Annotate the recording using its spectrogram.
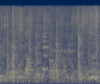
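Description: Voices of footballers and spectators calling out across an outdoor pitch during a match, in short broken shouts, with a brighter call near the end.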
